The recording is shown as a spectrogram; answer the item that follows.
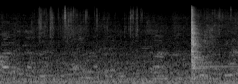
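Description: A single sharp knock near the end: a knife set down on a cutting board while fish-cake paste is shaped by hand. Faint voices are heard throughout.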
